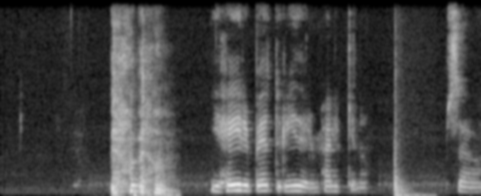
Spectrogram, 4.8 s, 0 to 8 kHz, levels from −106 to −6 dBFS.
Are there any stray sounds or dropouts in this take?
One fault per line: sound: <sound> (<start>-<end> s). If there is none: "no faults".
sound: cough (1.1-1.8 s)
sound: thud (3.9-4.4 s)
